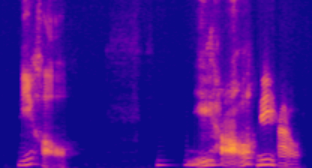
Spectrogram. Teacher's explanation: the first third tone, instead of a big turn, very small turn, sound like directly up. Okay, instead of 你好, mostly like 你好.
